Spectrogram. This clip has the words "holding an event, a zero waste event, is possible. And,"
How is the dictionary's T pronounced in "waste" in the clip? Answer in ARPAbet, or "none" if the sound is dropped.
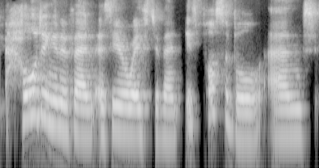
T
